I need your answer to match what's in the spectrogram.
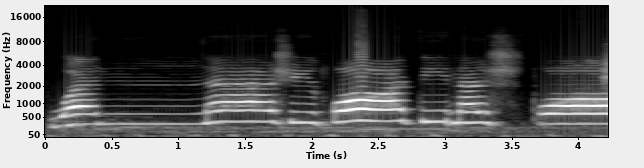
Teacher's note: طا کو موٹا پڑھیں گے لیکن اس کے بعد تا کو باریک پڑھنا ہے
